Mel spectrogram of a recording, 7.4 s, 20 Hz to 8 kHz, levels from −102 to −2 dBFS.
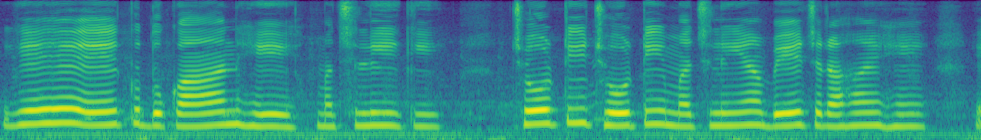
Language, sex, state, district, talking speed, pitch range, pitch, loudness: Hindi, female, Bihar, Lakhisarai, 90 wpm, 225-255 Hz, 235 Hz, -14 LUFS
